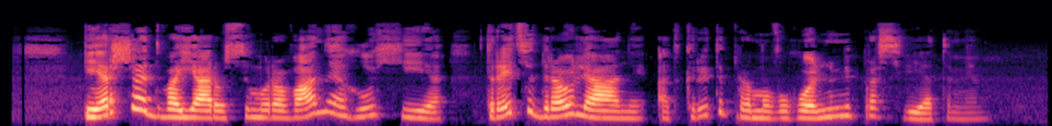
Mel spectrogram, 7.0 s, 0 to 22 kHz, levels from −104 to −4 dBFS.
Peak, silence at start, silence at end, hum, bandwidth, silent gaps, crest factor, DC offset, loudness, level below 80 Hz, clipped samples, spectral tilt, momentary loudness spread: -2 dBFS; 0.55 s; 0.55 s; none; 11.5 kHz; none; 20 dB; under 0.1%; -22 LUFS; -78 dBFS; under 0.1%; -4.5 dB/octave; 16 LU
